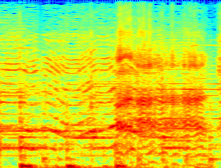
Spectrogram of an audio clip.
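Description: Hindustani classical vocal music in Raag Yaman (Aiman): a male voice singing melismatic phrases over sustained accompanying tones, with tabla strokes about twice a second. The passage grows brighter and fuller in the second half.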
